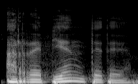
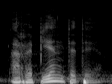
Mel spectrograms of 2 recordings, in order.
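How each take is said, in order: First: Loud, slow, emphatic "arrepiéntete"; urgent plea. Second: Said in the usual way. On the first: Acted. Preacher voicing the psalm's plea to the Lord, loud and slow. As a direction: call out "arrepiéntete" slowly, pleading hard.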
